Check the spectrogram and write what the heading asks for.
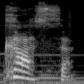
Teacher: Já o S é surdo ou desvozeado, ou seja, sem vibração, como em caça, do verbo caçar.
